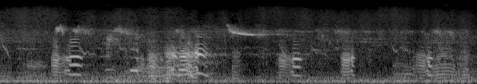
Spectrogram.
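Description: Canada geese honk in loud, nasal, overlapping calls, about two per second, several birds calling at once with a low background rumble.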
